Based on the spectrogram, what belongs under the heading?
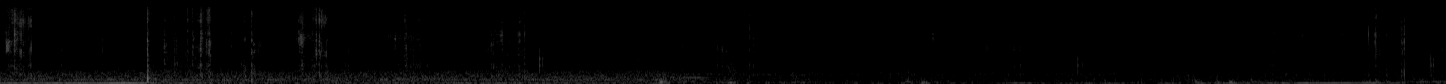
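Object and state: Bead-based modeling foam (playfoam).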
